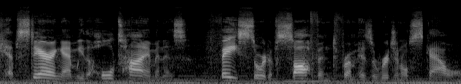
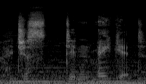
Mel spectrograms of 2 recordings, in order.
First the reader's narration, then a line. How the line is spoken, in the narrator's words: I mumbled again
